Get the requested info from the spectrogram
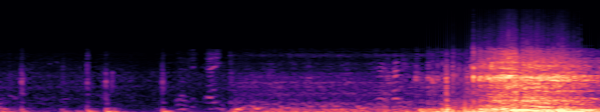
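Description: Safari race car engine: a low running sound with a few light knocks, then about four seconds in a loud burst of revving as the engine is accelerated hard.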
